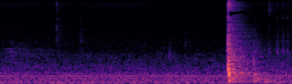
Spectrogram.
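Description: Quiet room tone with a faint steady hum, broken near the end by a single sharp knock of glassware set down on a metal lab bench.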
